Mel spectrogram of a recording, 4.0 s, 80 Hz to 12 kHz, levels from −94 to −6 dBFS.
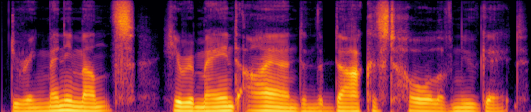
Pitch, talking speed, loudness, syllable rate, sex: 115 Hz, 180 wpm, -18 LUFS, 5.7 syllables/s, male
